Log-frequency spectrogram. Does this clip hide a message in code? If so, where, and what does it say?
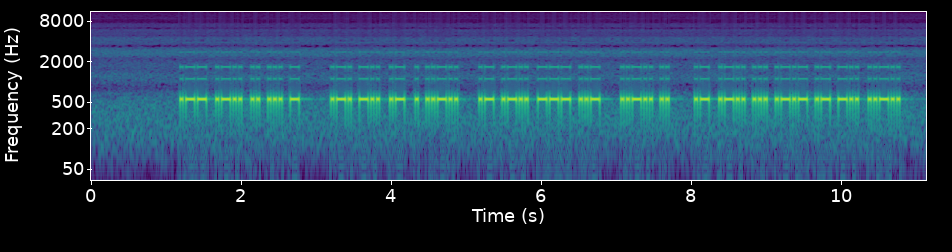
Yes: Morse code (Arabic alphabet) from 1.1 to 10.8 s, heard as a keyed tone, hand-sent with a paddle, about 32 wpm, 550 Hz. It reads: وليست رداءه الخط هي السعاده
